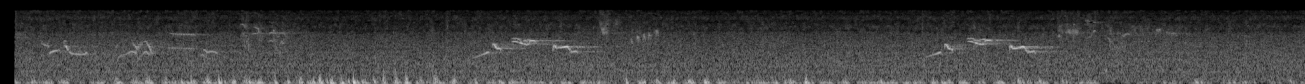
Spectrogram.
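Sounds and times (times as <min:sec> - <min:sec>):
small birds chirping: 0:00.3 - 0:03.4, 0:04.7 - 0:06.9, 0:09.3 - 0:12.0.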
